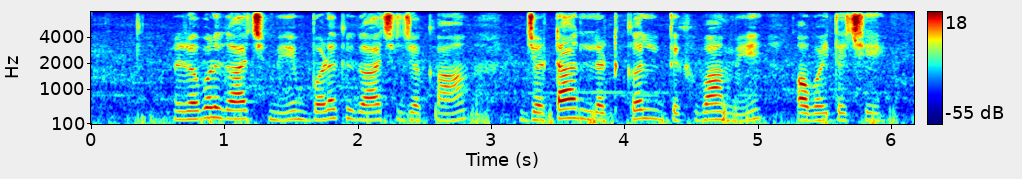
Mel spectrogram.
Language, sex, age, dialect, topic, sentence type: Maithili, female, 41-45, Southern/Standard, agriculture, statement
